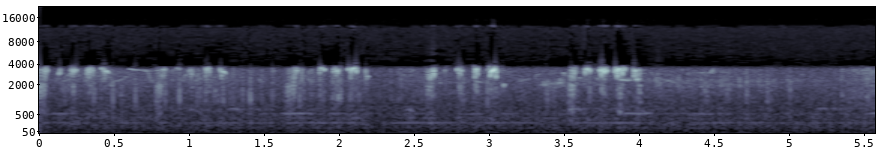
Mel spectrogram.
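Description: Birds chirping: quick runs of four or five high chirps, repeated about once a second, thinning out near the end.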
